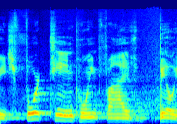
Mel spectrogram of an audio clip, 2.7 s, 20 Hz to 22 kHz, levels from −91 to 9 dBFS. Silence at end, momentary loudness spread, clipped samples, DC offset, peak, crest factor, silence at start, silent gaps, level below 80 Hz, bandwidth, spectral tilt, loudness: 0 s; 7 LU; under 0.1%; under 0.1%; -12 dBFS; 14 dB; 0 s; none; -84 dBFS; 17 kHz; -3.5 dB/octave; -28 LUFS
